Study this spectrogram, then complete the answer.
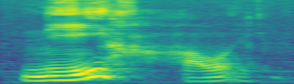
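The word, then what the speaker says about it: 你好: 자, 실제 발음은 니, 하오가 아니라 니, 하오 니, 하오 자, 니하고 2성으로 발음을 한 것을 들을 수 있을 테죠.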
